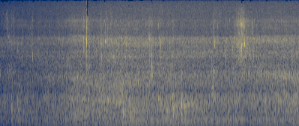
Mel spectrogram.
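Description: A fishing reel clicks as the line is wound in.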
